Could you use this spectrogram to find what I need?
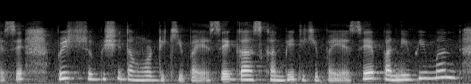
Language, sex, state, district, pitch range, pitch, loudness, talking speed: Nagamese, female, Nagaland, Dimapur, 200-275 Hz, 220 Hz, -17 LUFS, 180 wpm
